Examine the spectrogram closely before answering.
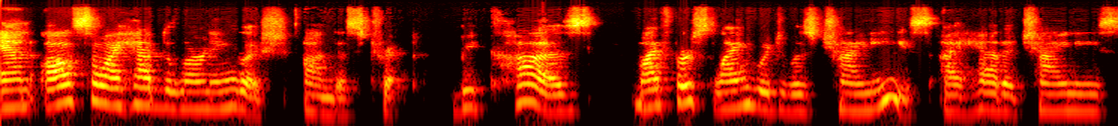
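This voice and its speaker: A woman speaks at a fairly slow pace in a somewhat breathy, fairly high voice with ordinary pitch variation. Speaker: retired missions pastor. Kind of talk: testimony.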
